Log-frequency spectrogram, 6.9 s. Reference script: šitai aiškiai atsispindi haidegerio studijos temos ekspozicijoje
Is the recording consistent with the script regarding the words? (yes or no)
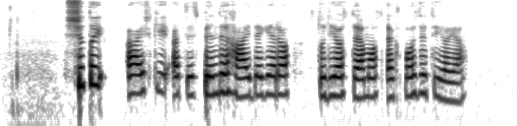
yes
